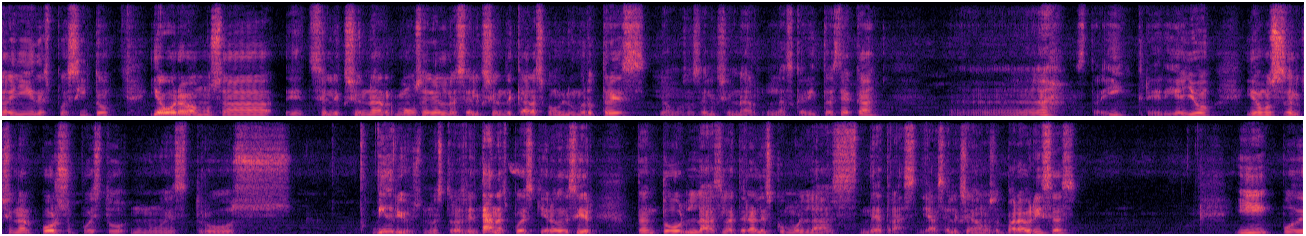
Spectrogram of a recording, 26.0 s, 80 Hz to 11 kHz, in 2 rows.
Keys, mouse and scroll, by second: 0.6 Tab, 1.2-2.5 middle drag, 2.4 a, 2.5 a, 4.0 3, 5.0-5.7 scroll up 2, 5.7-6.8 shift+middle drag, 6.8-12.7 drag, 9.3 typing, 11.9 Escape, 13.2 shift+middle click, 14.2 shift+middle click, 15.0 middle click, 15.6-16.7 scroll down 1, 16.9-18.2 shift+middle drag, 18.8 middle click, 20.3 middle click, 20.7-21.9 scroll up 1, 21.9 shift+scroll up 1, 21.9-23.0 shift+middle drag, 25.0 click.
